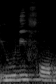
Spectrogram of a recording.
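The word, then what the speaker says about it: uniform: का यूज़ होना चाहिए, बट जो इसका प्रोनाउंसिएशन आ रहा है ना यूनिफॉर्म का, ये YOU है।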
